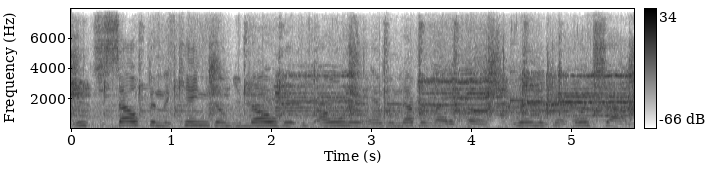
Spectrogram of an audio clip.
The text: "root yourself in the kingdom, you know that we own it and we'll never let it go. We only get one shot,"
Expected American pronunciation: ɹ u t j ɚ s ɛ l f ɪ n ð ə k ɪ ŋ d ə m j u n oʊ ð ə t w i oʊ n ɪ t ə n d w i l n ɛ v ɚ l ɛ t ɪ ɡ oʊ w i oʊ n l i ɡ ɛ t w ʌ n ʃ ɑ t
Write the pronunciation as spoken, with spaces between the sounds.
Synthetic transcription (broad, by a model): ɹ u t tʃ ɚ s ɛ l f ɪ n ð ə k ɪ ŋ d ə m j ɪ n oʊ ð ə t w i oʊ n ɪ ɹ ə n w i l n ɛ v ɚ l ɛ t ɪ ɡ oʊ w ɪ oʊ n i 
